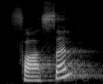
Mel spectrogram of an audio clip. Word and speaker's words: fasten: They all have a silent T.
